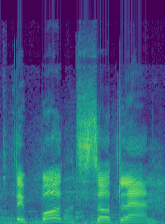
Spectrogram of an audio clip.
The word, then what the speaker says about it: Tepotzotlán: Let's see, get us out of the doubt, how do you say: Tepotzotlán or Tepozotlan? Tepotzotlán. - Accenting the 'T'. - Yeah, the T.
